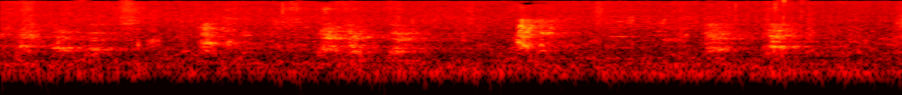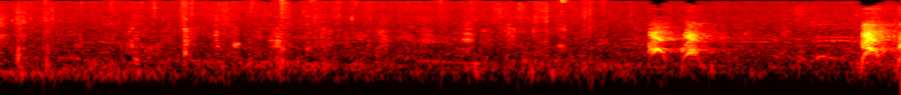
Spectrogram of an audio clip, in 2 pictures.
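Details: A Beagle named Shiny, playing and having fun. Short, soft yips and barks come in scattered bursts, with quiet gaps between them. Two louder, sharper barks come near the end.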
